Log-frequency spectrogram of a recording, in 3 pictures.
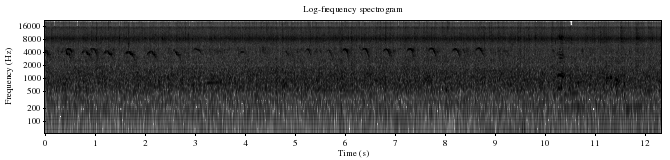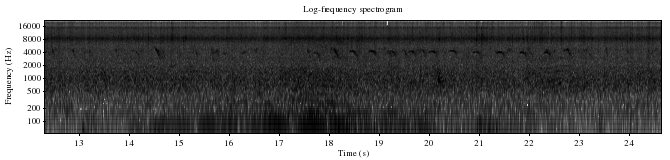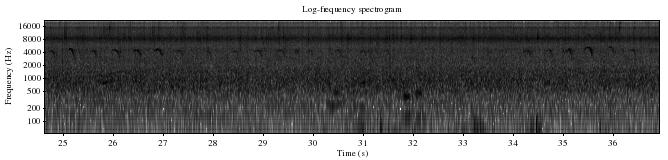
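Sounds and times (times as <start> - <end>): light drizzle hissing: 0.0 - 36.9
chicks peeping: 5.1 - 27.4.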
